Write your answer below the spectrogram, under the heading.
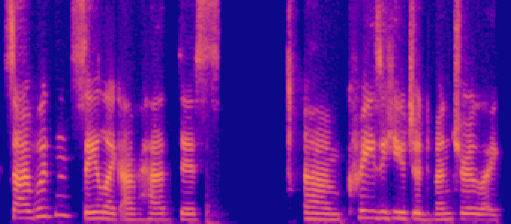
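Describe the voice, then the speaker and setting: A woman from Sri Lanka speaking as a guest in a casual podcast chat. Her voice sits at a middle pitch, and she talks informally and tentatively, checking she is being understood. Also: a little slow, fairly bright tone.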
